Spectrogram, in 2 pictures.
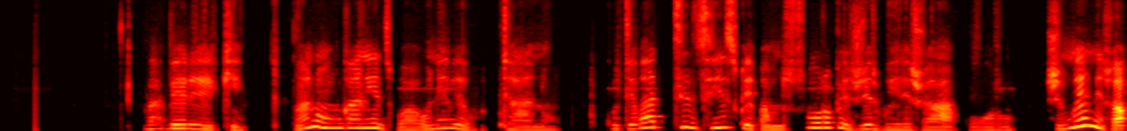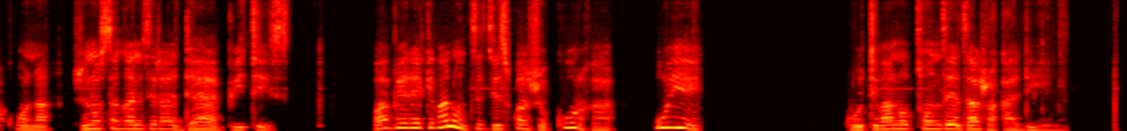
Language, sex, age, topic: Ndau, female, 25-35, health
